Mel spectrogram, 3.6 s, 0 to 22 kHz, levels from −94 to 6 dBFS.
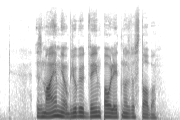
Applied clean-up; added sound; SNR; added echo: none; none; none; none.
